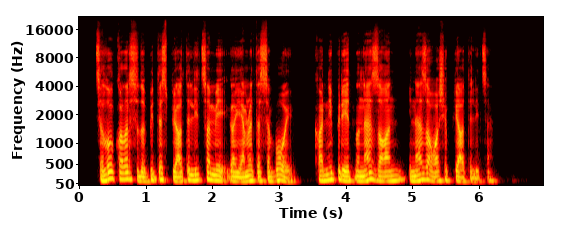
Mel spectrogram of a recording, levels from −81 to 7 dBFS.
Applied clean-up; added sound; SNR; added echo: none; none; none; none.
